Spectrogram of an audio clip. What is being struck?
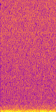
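Nothing is struck.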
